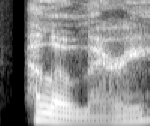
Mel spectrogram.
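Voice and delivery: low, soft, sultry murmur. Retelling someone greeting Larry in an elevator, in Tom Brady's sultry voice. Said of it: "I hear this sultry, like, Tabasco vanilla whiskey".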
